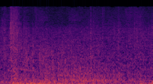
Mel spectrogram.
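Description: A flashbang grenade goes off in a multiplayer shooter match, a loud sustained blast with rumbling low-end filling about two seconds, dense and continuous rather than a single sharp crack.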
